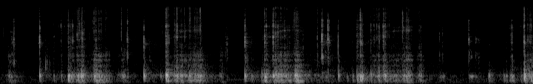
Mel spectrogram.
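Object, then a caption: Bar of soap cut with a knife. A knife blade cuts and scrapes flakes off a solid green and yellow marbled soap bar resting over a pile of shavings. Dry, crackly scraping comes in irregular short strokes with brief pauses between them. The strokes carry a crisp, bright edge and a firmer mid-range body.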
